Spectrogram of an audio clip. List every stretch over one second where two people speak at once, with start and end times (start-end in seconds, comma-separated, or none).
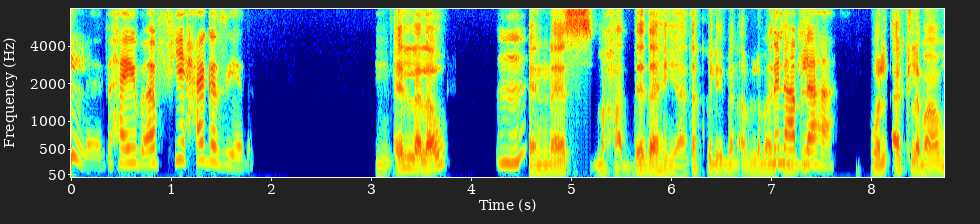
none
